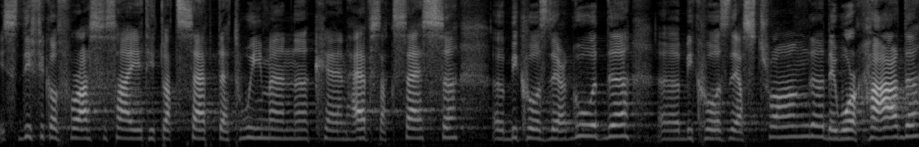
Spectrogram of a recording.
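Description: A woman with an Italian accent, fairly slow and fairly even in intonation, with hardly any pauses and big swings in loudness. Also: medium pitch for a woman. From Italy. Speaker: astronomer and writer. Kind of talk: panel talk at a convention. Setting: convention stage panel. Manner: hesitant, non-native English.

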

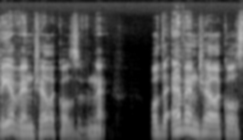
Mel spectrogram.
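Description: A man with a Southern US accent speaks in a bright, sharp tone with lively intonation. The recording is very clean and silent behind him, with a dry, close sound and no echo. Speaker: podcast host. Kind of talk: casual chat. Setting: studio.

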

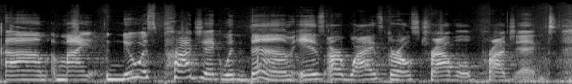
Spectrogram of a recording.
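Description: A very slow woman's voice, fairly high in pitch, with lively intonation, very even loudness and hardly any pauses, plus audible room echo and noticeable background noise. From West Texas (Midland). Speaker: travel network founder. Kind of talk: casual chat.

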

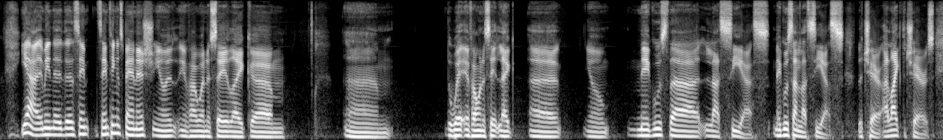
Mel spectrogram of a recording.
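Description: With an American accent, a man speaks in a plain, everyday voice at a medium pitch and moderate pace, on a very clean recording with a silent background. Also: ordinary pitch variation. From US West Coast, San Francisco Bay Area. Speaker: stand-up comedian. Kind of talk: casual chat.

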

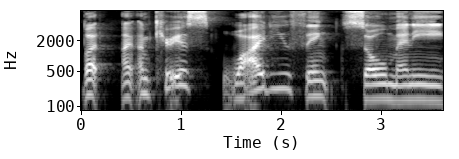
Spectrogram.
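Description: In an unremarkable speaking voice, a man with a fairly high pitch and lively intonation is heard on a very clean recording with a silent background. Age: 30s. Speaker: podcast host. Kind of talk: interview.

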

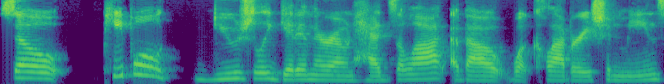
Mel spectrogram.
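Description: Here a woman talks with an ordinary speaking voice at a moderate pace. Her pitch varies in an ordinary way, and the recording is very clean with a silent background. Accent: American. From Florida. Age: 30s. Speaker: collaboration consultant. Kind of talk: interview.

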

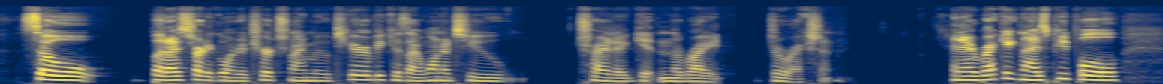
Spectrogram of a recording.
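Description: A normal speaking voice with an American accent, ordinary pitch variation and a fairly quick pace, dry and close with no echo, on a very clean recording with a silent background. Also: woman. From Idaho. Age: 40s. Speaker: stand-up comedian. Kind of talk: casual chat.

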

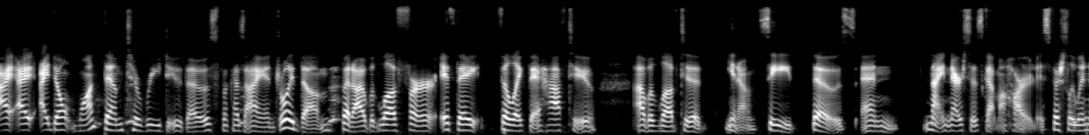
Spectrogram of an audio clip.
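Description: With vocal fry and a fairly low pitch, a woman talks at a fairly slow pace and ordinary pitch variation. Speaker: podcast co-host. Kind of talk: casual chat.

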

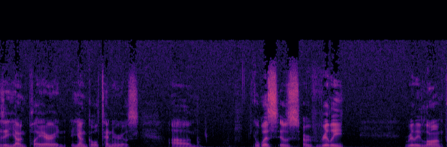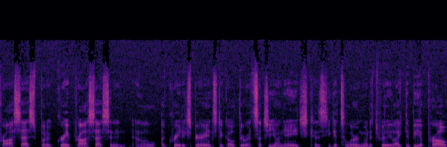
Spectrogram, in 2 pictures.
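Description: With an American accent, a man talks at a moderate pace in a fairly low, monotone, flat voice, recorded very cleanly over a silent background. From Colorado, US. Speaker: junior hockey goaltender. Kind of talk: interview. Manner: halting.

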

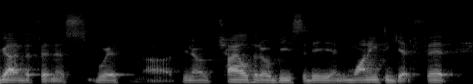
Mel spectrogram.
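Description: A man's fairly low-pitched, a normal speaking voice at a moderate pace, on a very clean recording with a silent background. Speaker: podcast host, author, health coach. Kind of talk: interview with scripted intro.

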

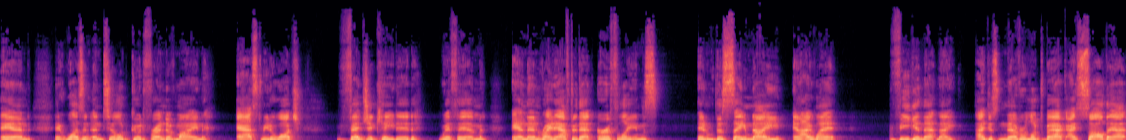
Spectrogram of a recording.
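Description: In a very clean recording with a silent background, a man with an American accent speaks at a fairly slow pace and high pitch, with ordinary pitch variation and very even loudness. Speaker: animal sanctuary owner and software engineer. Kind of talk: casual chat. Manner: energetic.

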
